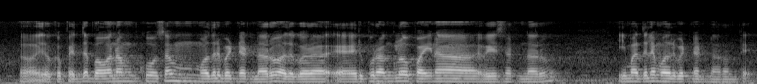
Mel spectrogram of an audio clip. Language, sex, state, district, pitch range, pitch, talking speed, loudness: Telugu, male, Andhra Pradesh, Guntur, 125-140 Hz, 135 Hz, 140 wpm, -20 LUFS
